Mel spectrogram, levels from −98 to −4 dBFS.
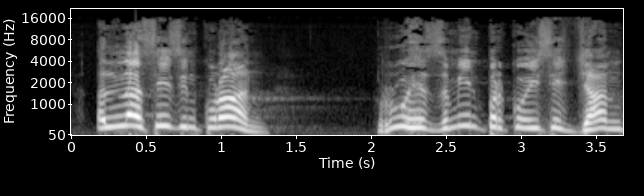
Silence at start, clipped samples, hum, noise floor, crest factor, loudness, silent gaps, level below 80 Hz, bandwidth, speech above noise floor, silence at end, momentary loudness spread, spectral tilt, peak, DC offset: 0.15 s; under 0.1%; none; -65 dBFS; 16 dB; -15 LUFS; none; -52 dBFS; 16 kHz; 51 dB; 0 s; 9 LU; -5.5 dB/octave; 0 dBFS; under 0.1%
